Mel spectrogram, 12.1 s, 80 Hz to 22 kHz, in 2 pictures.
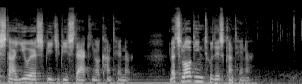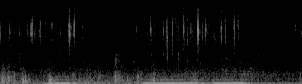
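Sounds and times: low steady hum: 0.0 - 12.0
keyboard typing: 5.3 - 7.6, 8.8 - 10.9.

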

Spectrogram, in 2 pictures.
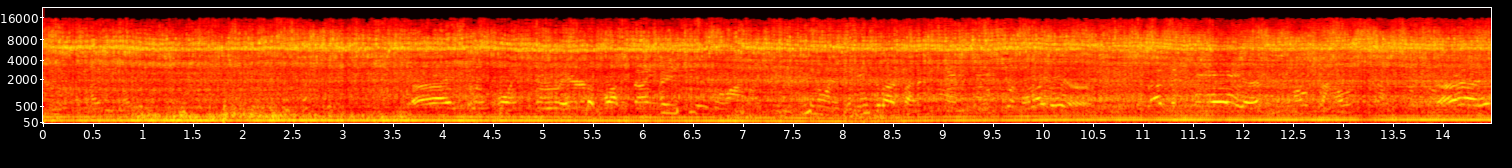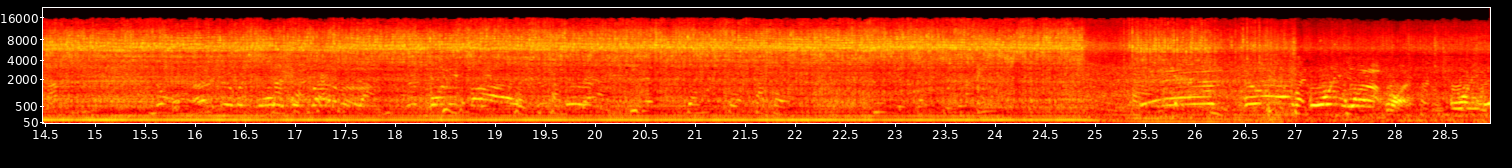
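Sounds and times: people's voices: 0.0 - 28.9
tractor engine under load: 0.0 - 28.9.

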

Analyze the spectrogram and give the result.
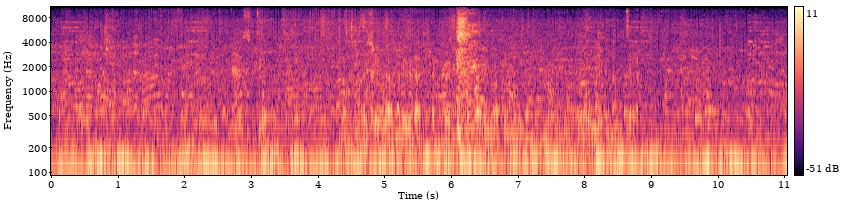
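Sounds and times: people talking: 0.0 - 11.0
steady low rumble: 0.0 - 11.0.

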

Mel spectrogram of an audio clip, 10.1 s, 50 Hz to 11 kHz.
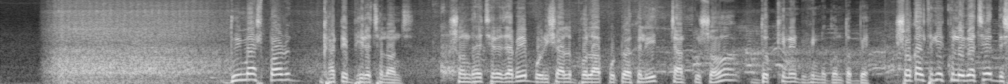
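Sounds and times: outdoor river terminal noise: 0.0 - 10.0.

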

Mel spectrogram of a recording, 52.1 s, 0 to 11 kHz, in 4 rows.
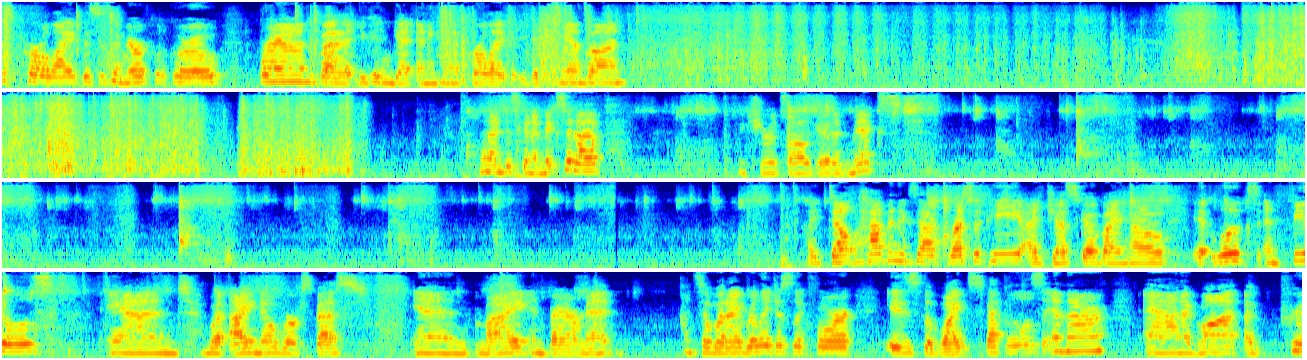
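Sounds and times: plastic bag rustling: 4.3 - 16.8, 17.8 - 44.9
granules pouring into bowl: 11.7 - 16.6.

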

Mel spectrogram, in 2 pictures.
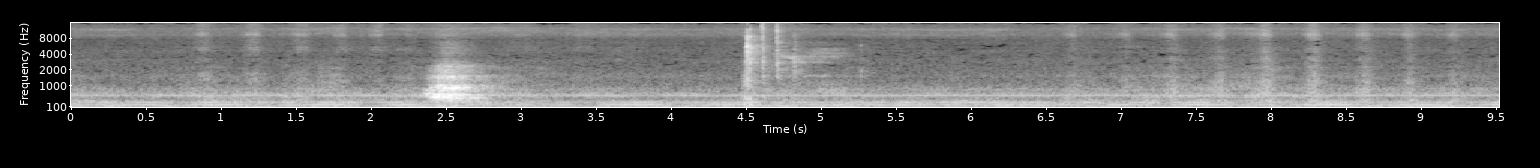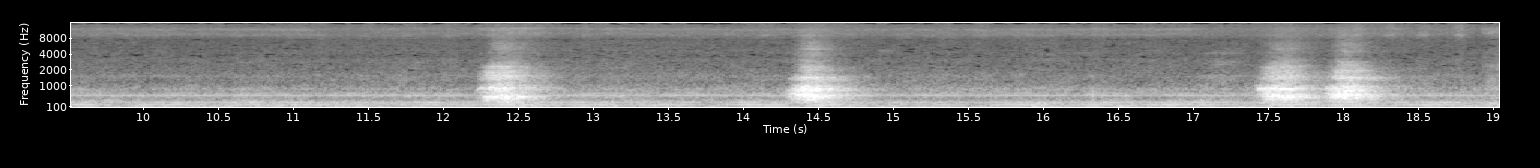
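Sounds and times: pencil shading on paper: 0.6 - 2.5, 6.5 - 9.5.

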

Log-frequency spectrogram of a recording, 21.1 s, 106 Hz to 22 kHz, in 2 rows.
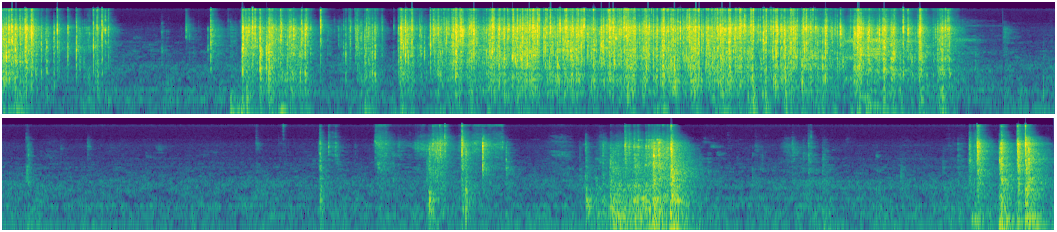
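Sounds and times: plastic bags crinkling: 0.0 - 1.2, 2.0 - 9.7
low steady hum: 0.0 - 21.0.

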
